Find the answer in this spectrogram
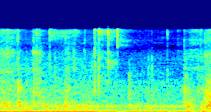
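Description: Clear plastic blister container being handled against its cardboard box, giving a few light, irregular clicks and crackles.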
